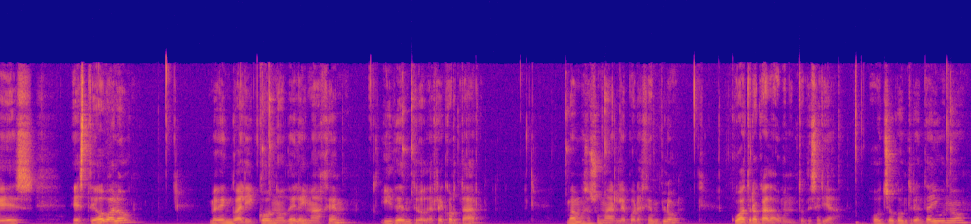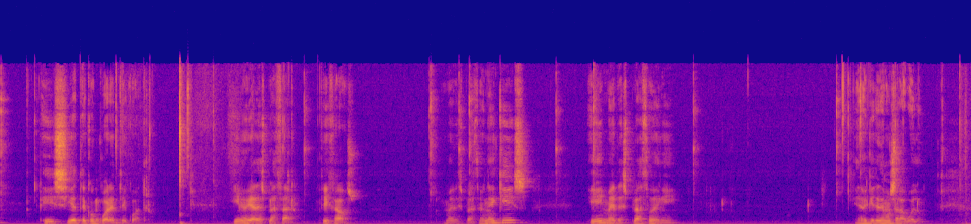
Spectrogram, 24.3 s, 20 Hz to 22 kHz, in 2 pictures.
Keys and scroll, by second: 10.7 8, 13.6 7, 14.4 Return.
